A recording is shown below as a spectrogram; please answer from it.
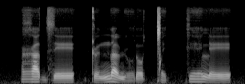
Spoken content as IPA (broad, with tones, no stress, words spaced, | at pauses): ɣa˦d͡ze˧ | ʈɵ˨na˦˨ɳo̤˨ɾo˨ ǀe̤˧ kːe̤˦ le˧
